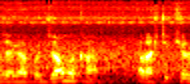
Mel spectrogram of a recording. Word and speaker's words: जोंगखा: ठीक है, डी यहाँ पे साइलेंट है तो इसका राष्ट्रीय भाषा हो जाएगी जोंगखा।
